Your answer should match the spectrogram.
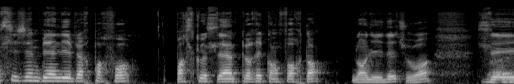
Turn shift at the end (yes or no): no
